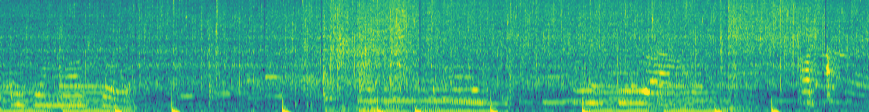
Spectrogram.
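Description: Pork pieces sizzling steadily in hot perilla oil in a pot, stirred with a wooden spatula.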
